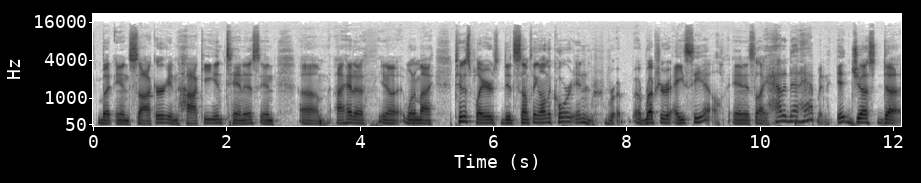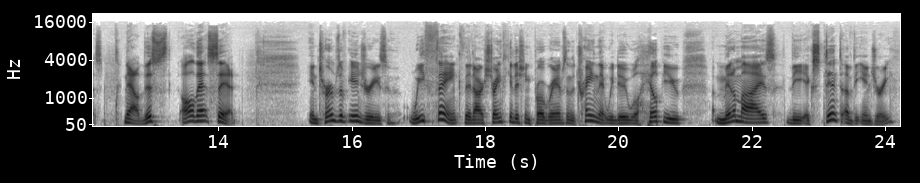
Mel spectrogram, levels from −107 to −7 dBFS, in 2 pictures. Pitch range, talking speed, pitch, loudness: 110-150 Hz, 170 wpm, 120 Hz, -22 LUFS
